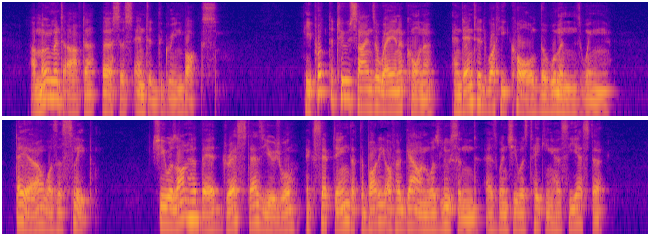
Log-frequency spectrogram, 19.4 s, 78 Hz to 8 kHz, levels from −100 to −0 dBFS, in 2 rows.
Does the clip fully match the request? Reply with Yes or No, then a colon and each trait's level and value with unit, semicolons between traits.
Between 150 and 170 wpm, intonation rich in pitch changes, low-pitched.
Yes: average, 160 wpm; wide, 5.8 semitones; low, 105 Hz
